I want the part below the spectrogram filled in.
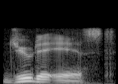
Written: Judaist

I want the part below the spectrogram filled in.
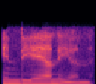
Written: Indianian

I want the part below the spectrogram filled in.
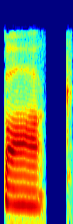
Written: bock

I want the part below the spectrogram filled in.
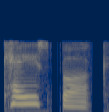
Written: casebook

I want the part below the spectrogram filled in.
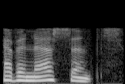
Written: evanescence

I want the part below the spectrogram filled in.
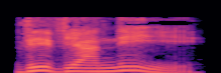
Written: viviani

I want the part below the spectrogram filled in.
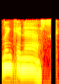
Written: Lincolnesque

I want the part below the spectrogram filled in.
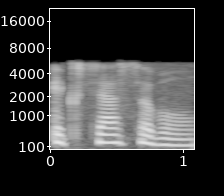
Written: accessible

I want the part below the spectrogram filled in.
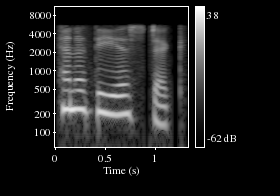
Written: henotheistic

